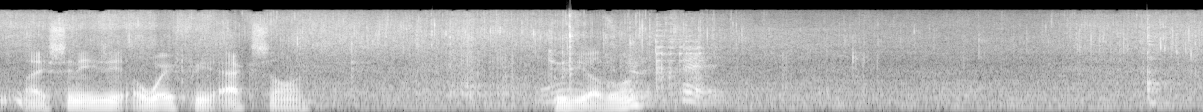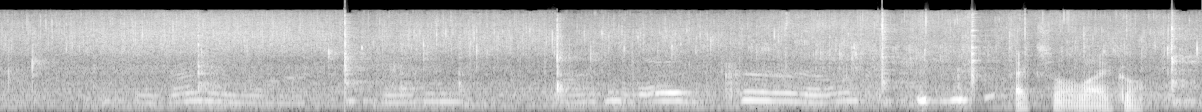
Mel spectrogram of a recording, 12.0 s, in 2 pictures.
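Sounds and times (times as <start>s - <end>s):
food sizzling in hot oil: 0.0s - 12.0s
tongs clicking against pan: 7.0s - 9.0s, 10.3s - 11.2s.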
